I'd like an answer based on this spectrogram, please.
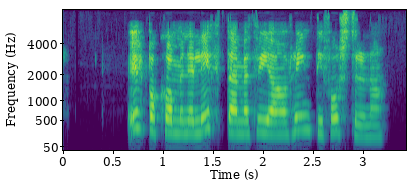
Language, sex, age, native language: Icelandic, female, 12, Icelandic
